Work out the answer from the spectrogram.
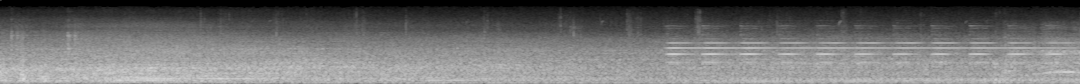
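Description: A distant freight train approaching under a steady hiss. About seven seconds in, a high, steady warning tone starts abruptly and holds, with parts of it pulsing about three times a second.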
